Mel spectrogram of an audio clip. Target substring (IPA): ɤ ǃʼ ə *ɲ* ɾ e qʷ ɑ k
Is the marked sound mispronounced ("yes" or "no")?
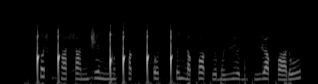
no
